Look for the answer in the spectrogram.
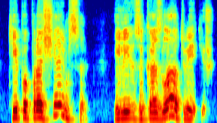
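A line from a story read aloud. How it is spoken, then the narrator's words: Chuckling. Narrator (Russian): сталкер хохотнул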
